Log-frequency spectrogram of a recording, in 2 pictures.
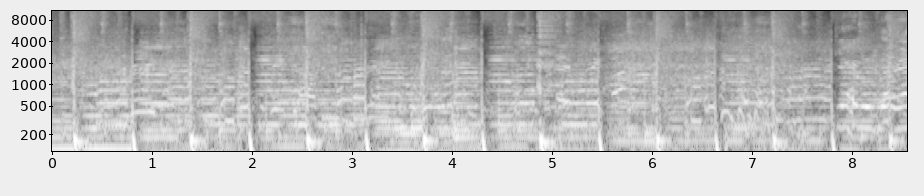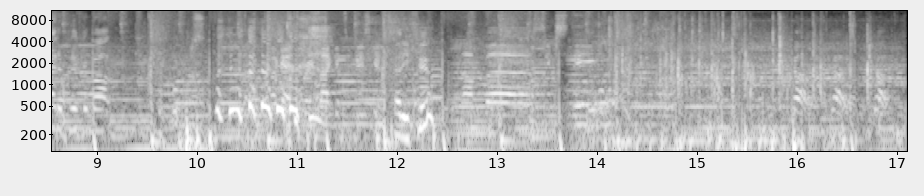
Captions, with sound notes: Thanks Mate!!! [LAUGHTER] How do ya feel?! F*** Yeah!!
